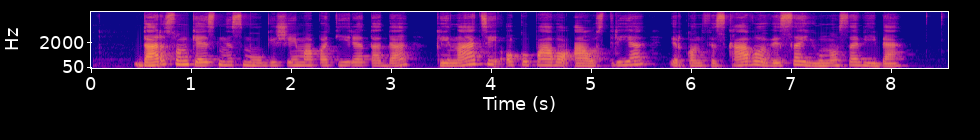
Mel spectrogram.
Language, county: Lithuanian, Vilnius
